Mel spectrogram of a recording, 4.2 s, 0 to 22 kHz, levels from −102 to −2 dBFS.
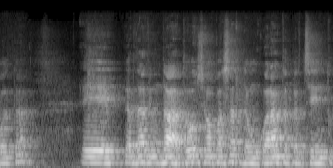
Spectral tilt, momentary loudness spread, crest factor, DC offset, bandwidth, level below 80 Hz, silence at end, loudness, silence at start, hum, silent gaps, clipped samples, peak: -7.5 dB/octave; 13 LU; 20 dB; under 0.1%; 13 kHz; -54 dBFS; 0 s; -24 LUFS; 0 s; none; none; under 0.1%; -4 dBFS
